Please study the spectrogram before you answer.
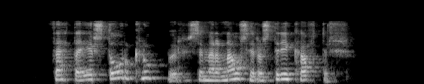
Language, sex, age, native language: Icelandic, female, 40-49, Icelandic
